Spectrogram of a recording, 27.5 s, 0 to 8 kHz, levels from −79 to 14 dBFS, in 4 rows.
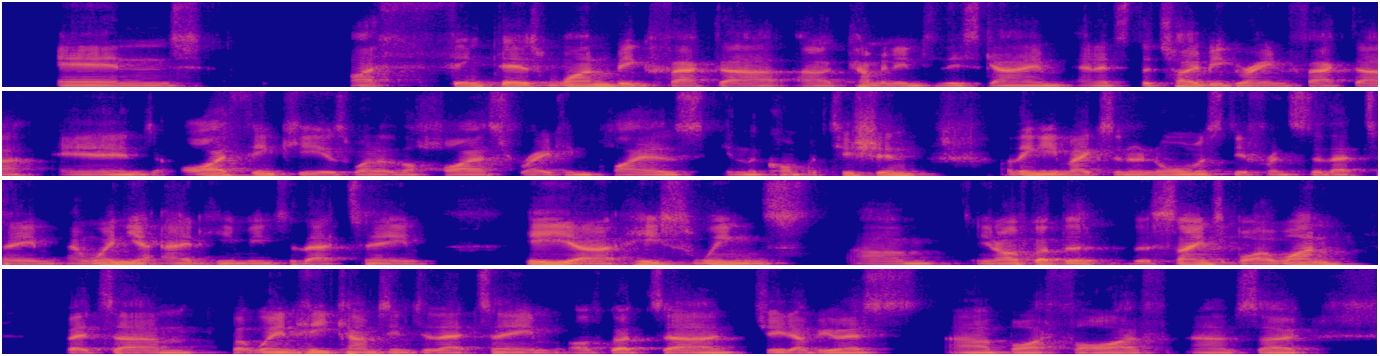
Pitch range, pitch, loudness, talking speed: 90-110 Hz, 100 Hz, -23 LUFS, 180 wpm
